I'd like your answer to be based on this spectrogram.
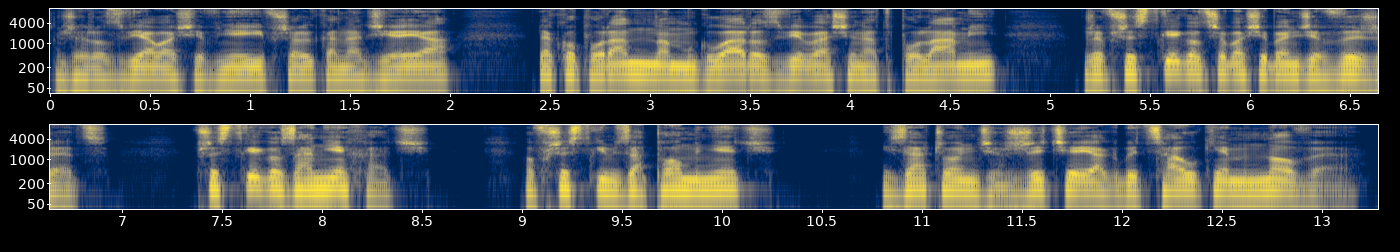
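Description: A man reading a historical novel aloud as an audiobook narrator, in a measured, solemn way. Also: mid-range voice, no echo, studio quality.

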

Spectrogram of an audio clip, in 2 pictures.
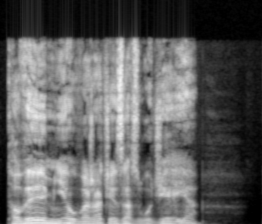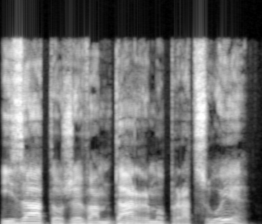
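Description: A man voicing an aging, proud and irritable male shop manager who mutters low and flares up in anger. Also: lively intonation, measured pace, dry recording. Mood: angry. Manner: muttering low, then bursting out angrily.

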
